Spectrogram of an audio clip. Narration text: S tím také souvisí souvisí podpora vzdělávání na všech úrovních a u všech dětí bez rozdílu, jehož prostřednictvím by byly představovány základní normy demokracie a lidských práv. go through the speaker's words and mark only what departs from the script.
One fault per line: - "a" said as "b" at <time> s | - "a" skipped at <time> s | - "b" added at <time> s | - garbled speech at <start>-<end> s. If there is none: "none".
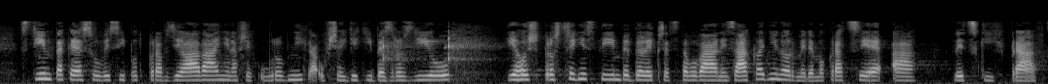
- "souvisí" skipped at 1.2 s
